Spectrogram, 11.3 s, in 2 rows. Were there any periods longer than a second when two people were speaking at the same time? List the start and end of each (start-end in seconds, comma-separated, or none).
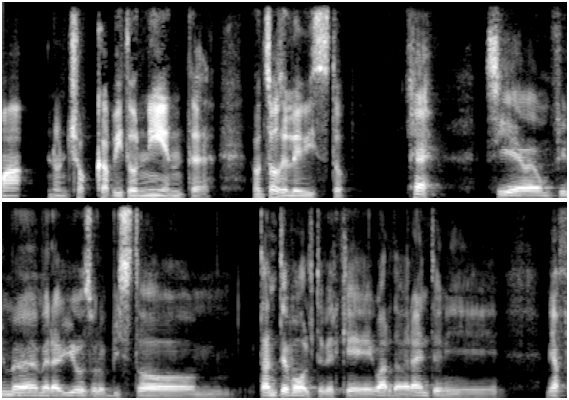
none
